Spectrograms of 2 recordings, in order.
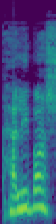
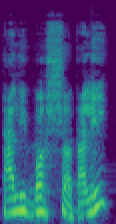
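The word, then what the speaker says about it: তালব্য শ: বিন্দুর র তারপর এটা তালি বর্ষ হবে না এটা হবে তালি বস তালি তালি বস তালি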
